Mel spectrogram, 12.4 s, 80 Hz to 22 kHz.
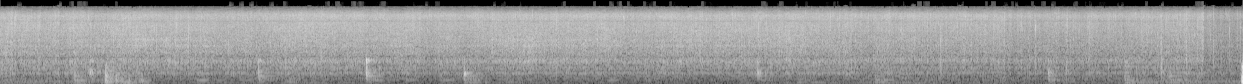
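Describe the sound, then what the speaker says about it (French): Corn being stir-fried in a pan for egg fried rice, a steady close sizzle with intermittent scraping and stirring clatter, no voices. "Maintenant, on verse le maïs et le cuire pendant 1 minute."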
